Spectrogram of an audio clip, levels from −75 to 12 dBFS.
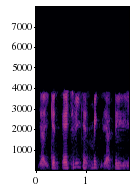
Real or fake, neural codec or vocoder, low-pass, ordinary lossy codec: fake; vocoder, 22.05 kHz, 80 mel bands, HiFi-GAN; 7.2 kHz; AAC, 16 kbps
